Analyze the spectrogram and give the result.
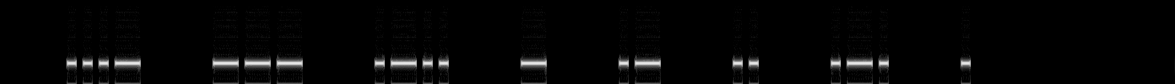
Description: Morse code, heard as a keyed tone, about 15 wpm, spaced as for 8 wpm, 1000 Hz. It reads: VOLTAIRE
